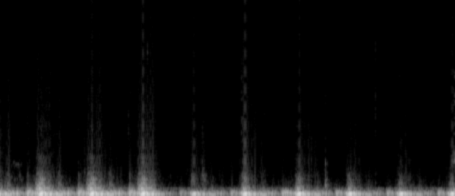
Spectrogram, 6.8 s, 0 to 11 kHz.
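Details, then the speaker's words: Pericarditis: regular heartbeat about 78 per minute with a scratchy pericardial friction rub heard continuously through systole and diastole. "hear how it's all the time? It's continuous incistally and diastily. It's in both. That's paricarditis."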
